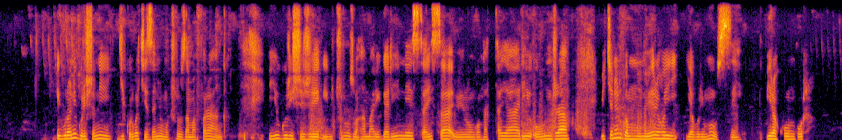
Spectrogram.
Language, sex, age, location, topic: Kinyarwanda, female, 25-35, Kigali, health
